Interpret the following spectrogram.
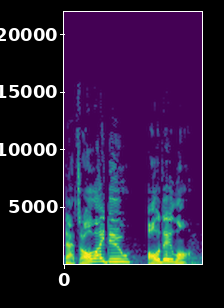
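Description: A man's voice: very high-pitched, big pitch swings, moderate pace. A man playing a cocky, argumentative call-centre worker in an audio drama, with a self-righteous manner. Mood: cocky, needling.

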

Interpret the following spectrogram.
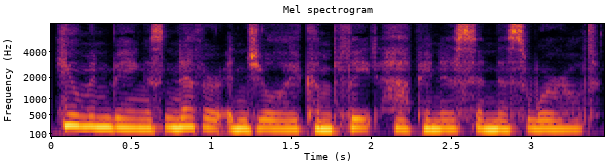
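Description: A woman's voice: lowish voice, fairly even intonation, moderate pace, warm tone, no echo, clean studio sound, natural voice. A woman voicing a shy young governess in love in a classic novel, hesitant, modest and earnest. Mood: doubting, earnest. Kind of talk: dramatic classic novel reading.

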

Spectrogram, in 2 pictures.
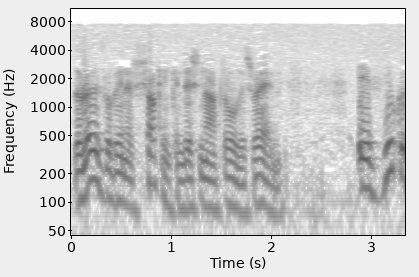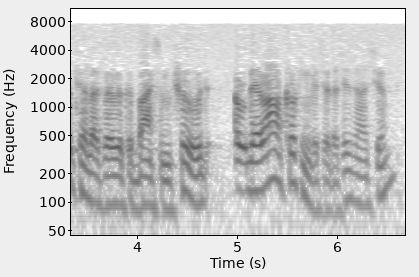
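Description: An actor playing a confident, curious writer husband in a radio drama, hearty and well-spoken. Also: male voice, deep voice, sing-song, fast, breathy edge, heavily acted. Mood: eager, confident. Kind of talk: 1960s radio drama acting. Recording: muffled, noisy old radio recording.

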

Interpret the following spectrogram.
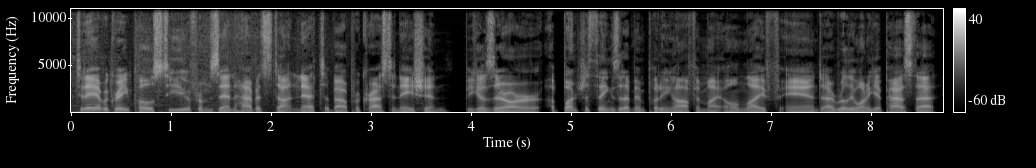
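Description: Man, podcast host, low voice, calm reading, dry close mic. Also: a little fast, few pauses, clean tone, no room sound, faint music behind. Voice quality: calm, even voice.

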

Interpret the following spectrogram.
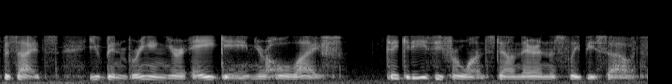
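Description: Brief: man playing dry, teasing, protective older brother, low voice, tinny phone line, audio drama. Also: lively intonation, normal speed, no room sound. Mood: teasing, guarded. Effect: phone call filter.

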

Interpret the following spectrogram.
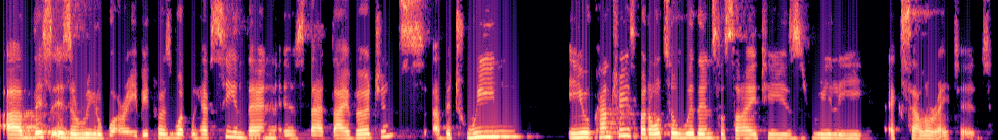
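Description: A woman speaking as an expert guest in an interview, answering in a measured, analytical way with frequent fillers and restarts. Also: mid-range voice, steady tone, mellow, low-quality recording.

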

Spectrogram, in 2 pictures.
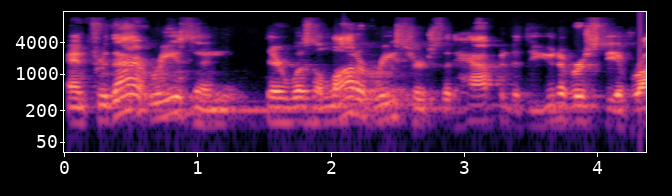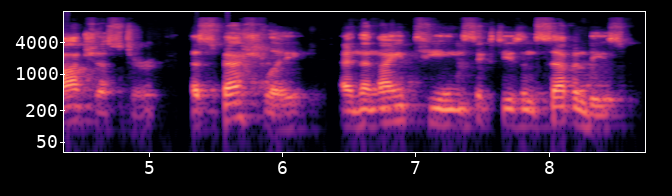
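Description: A man answering interview questions, explaining drug chemistry in a measured, methodical way. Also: mid-range voice, expressive, low-quality recording. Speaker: pharmaceutical company executive.

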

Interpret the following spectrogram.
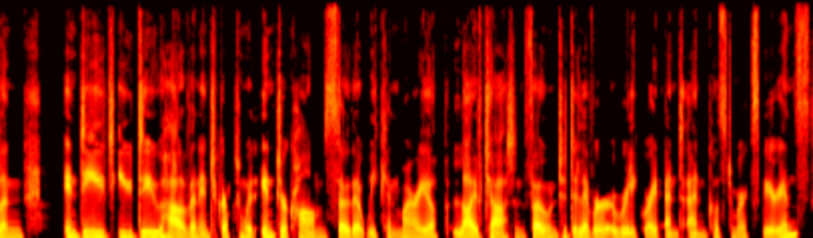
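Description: A woman's voice: low-pitched, no echo, studio quality. A woman conducting an interview with prepared, polished questions, speaking in an articulate, professional and affirming manner.

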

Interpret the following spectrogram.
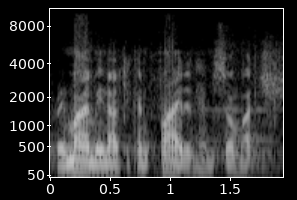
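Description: Man acting a low-voiced, wisecracking private eye. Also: lively intonation, loud music behind the voice, lightly acted. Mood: wry, laid-back. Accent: American. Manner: dry, wisecracking, unhurried. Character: laid-back, wisecracking male private investigator, tough and wry. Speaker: lead actor and first-person narrator. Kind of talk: 1950s radio detective drama acting. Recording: dull, noisy old radio recording.

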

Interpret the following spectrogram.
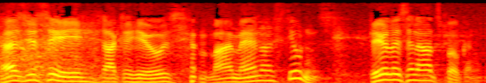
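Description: Kindly, expressive doctor. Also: male voice, on the high side, background noise. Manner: measured, well-spoken. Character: kindly, sincere prison psychologist looking back. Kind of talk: 1950s radio drama acting and narration. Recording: dull vintage radio recording with music.

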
